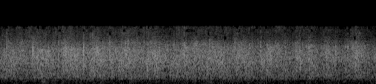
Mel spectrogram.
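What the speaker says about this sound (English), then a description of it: "Bigger round of applause, Bangalore." A large audience at an AI conference in Bangalore applauds in a steady, dense wash of clapping that stays loud and even throughout, with no talking over it.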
